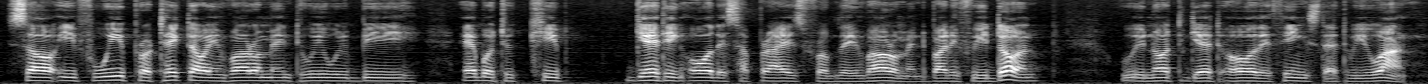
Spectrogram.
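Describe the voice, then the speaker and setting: With a clean, mid-range voice that barely moves in pitch, a Tanzanian man in his thirties speaks at a moderate pace. He is a visiting fellow giving an informal slide presentation, earnest and prone to repeated words and restarts. Swahili is his first language, and his accent is Tanzanian.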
